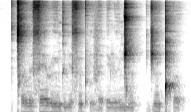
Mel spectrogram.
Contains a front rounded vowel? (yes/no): yes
